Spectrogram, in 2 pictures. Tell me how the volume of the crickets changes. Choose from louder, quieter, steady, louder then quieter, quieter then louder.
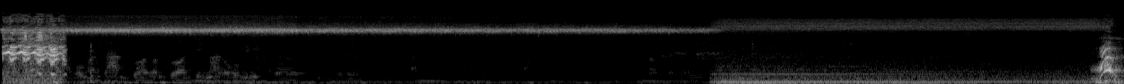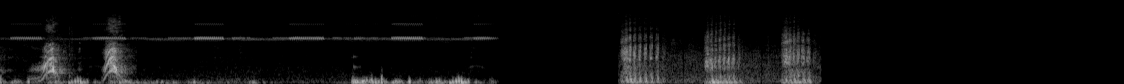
quieter then louder.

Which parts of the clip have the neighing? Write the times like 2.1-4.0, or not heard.
0.0-0.7, 17.4-19.4.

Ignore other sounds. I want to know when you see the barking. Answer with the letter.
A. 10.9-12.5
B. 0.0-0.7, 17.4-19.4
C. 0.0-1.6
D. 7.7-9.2
A.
